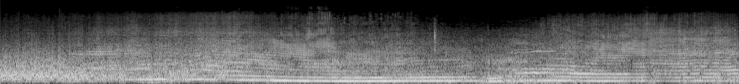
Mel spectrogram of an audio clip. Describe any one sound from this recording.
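A rally car engine roars loudly as it accelerates past.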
